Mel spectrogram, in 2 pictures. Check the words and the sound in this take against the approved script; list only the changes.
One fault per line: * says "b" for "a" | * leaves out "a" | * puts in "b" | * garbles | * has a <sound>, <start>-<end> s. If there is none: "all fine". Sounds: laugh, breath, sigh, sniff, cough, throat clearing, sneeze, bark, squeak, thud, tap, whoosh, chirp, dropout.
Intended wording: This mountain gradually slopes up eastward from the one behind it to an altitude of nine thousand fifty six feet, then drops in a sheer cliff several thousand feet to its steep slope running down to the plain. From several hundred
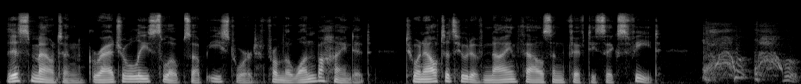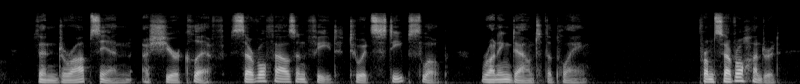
* has a cough, 7.0-8.1 s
